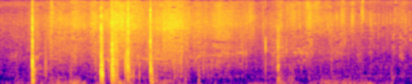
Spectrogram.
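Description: A mountain bike jolting over an overgrown grassy track: sharp knocks and rattles, bunched about a second in, over a rushing swish of tall grass brushing past.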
